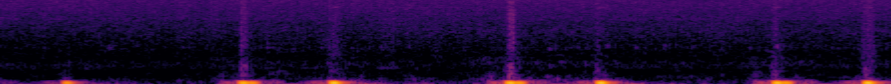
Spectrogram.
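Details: Simulated normal heart sounds on an iPax auscultation simulator, chest piece moved from the aortic valve point of maximum intensity, so the sounds become quieter away from that point.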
